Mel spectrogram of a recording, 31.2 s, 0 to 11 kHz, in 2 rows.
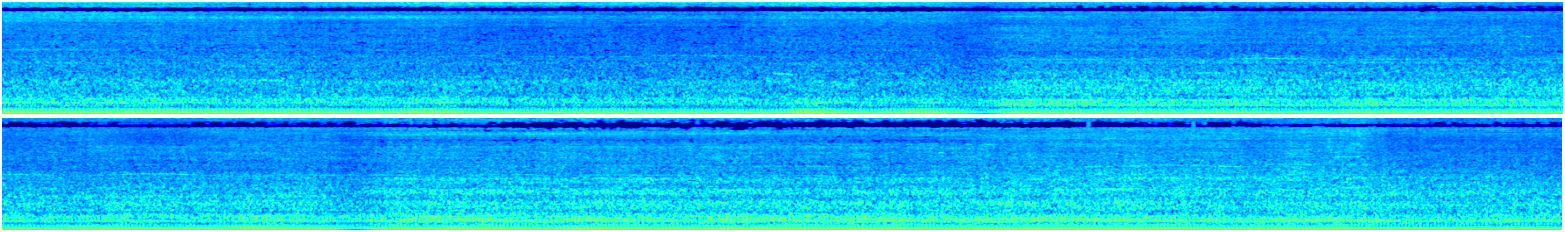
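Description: Honda gasoline engine of a Mister Sawmill Model 26 portable bandsaw mill running steadily as the band blade cuts through hard, three-year-old red oak, with two brief dips in the sound.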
